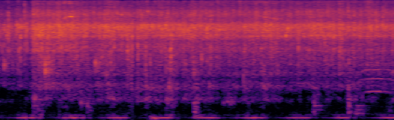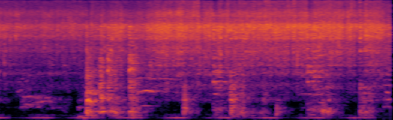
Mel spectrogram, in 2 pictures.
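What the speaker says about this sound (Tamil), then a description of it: "நல்லா டீப் ஃப்ரை ஆன உடனே ஆனியன் போட்டுக்கலாம்." Onions frying in hot oil with ginger garlic paste, curry leaves and chilli give a loud, steady sizzle from start to finish, with the scrape and rustle of stirring mixed in.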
